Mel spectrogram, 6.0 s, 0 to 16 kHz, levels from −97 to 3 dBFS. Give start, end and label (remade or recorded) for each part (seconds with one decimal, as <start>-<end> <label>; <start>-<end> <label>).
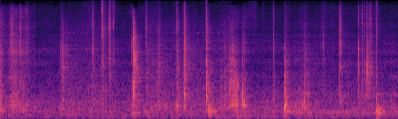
0.0-0.9 remade; 0.9-1.6 recorded; 1.6-2.2 remade; 2.2-3.5 recorded; 3.5-6.0 remade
